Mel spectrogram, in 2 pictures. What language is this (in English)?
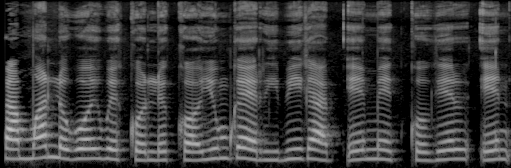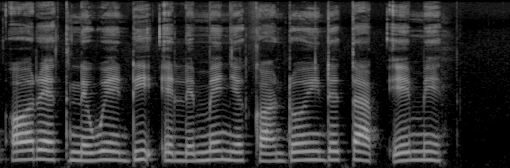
Kalenjin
